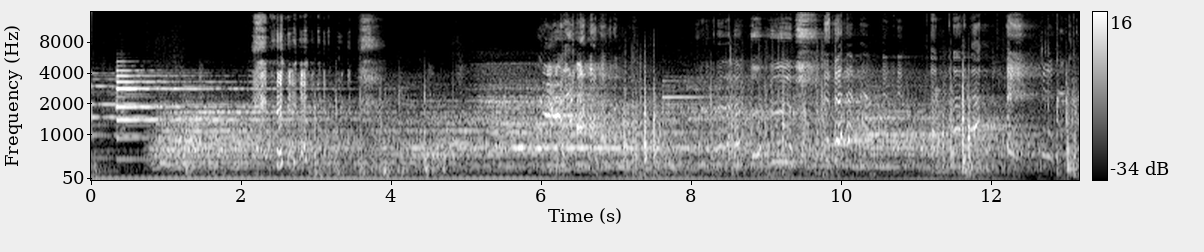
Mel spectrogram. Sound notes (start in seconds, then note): 0.1 dark music; 8.1 laughter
